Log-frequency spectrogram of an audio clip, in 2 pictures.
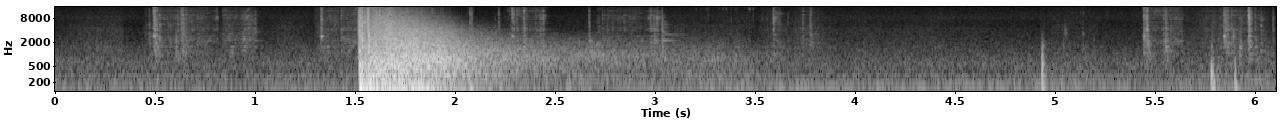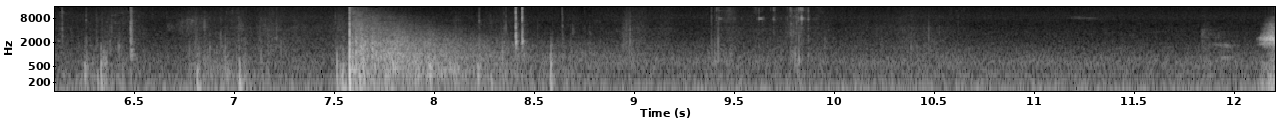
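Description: Rifle volleys fire during skirmish training in the Civil War game War of Rights: two loud, close blasts several seconds apart, each with a long trailing echo, with faint clicks and footsteps between them.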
